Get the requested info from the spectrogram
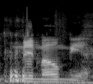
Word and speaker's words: pneumonia: Your mic gain increased and you just went pneumonia. – Pneumonia. And that's pneumonia. – What's wrong with you? – I know you're not supposed to pronounce the P, but fuck it, I'm just fucking mutual.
